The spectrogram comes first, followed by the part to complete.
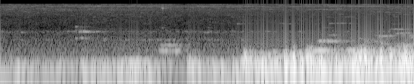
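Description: Low rumbling flutter of wind buffeting a phone microphone, faint at first and swelling loud about a second in.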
